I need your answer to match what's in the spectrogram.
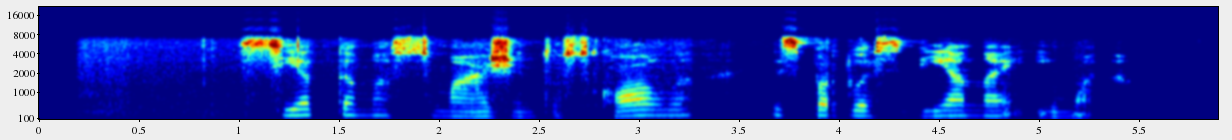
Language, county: Lithuanian, Vilnius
